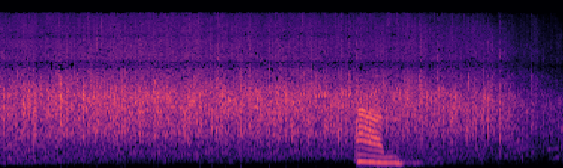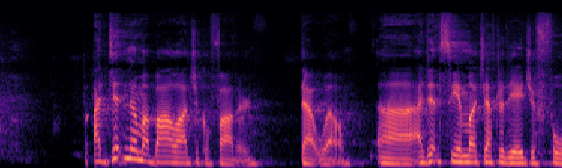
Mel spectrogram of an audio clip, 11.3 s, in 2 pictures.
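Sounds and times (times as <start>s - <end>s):
audience applause: 0.0s - 6.0s
speech: 3.6s - 4.2s, 6.6s - 11.2s.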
